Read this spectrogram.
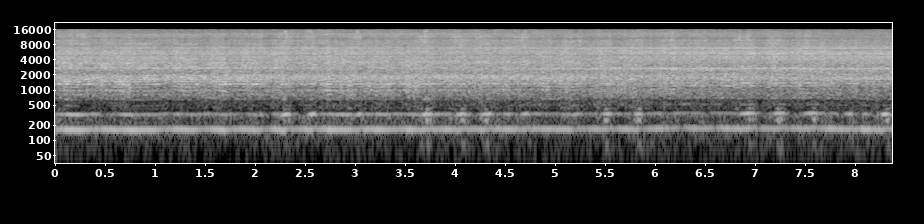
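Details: Cast removal: steady high motor whine of an oscillating cast saw cutting through a well-cushioned cast, with scraping as the blade works. Cast saw.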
